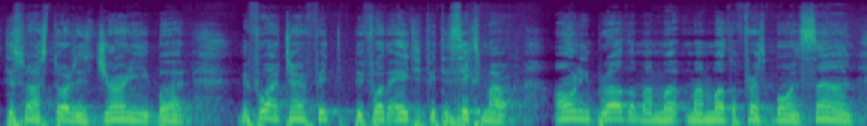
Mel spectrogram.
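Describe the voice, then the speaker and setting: A man's voice: fairly high pitch, warm tone. Earnest older man telling his story. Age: late 50s or older. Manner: earnest, measured, reflective. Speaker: guest. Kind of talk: personal storytelling.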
